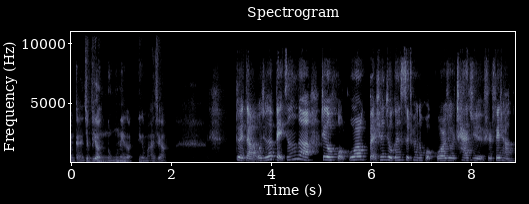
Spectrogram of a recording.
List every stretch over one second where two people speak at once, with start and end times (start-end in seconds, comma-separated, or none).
none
